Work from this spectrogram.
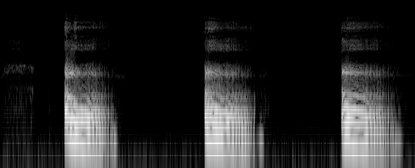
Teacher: So if you listen to me, you don't hear any N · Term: the nasal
